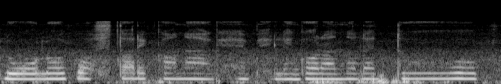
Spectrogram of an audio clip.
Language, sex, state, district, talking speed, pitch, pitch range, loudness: Chakma, female, Tripura, Dhalai, 95 wpm, 255 Hz, 240-260 Hz, -17 LUFS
